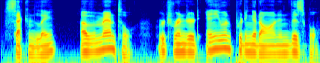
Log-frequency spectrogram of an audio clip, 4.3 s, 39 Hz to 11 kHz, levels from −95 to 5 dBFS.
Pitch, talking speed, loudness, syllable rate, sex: 110 Hz, 170 wpm, -23 LUFS, 6.6 syllables/s, male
